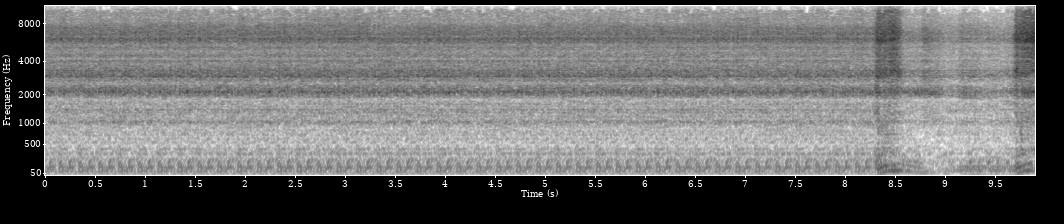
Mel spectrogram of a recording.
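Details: L5P Duramax diesel idling: steady low chug, slightly uneven beat to beat; rough running, owner worries about a bad injector or misfiring cylinder; coolant leak already fixed.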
